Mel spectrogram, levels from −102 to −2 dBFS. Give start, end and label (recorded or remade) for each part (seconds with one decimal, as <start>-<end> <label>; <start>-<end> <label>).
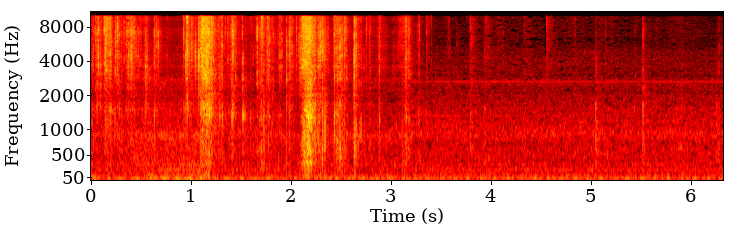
0.0-0.4 recorded; 0.4-1.1 remade; 1.1-1.9 recorded; 1.9-3.2 remade; 3.2-6.3 recorded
